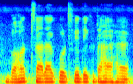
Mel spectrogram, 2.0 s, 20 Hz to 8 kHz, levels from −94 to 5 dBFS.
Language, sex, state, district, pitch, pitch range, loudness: Hindi, male, Bihar, Patna, 110 Hz, 110-115 Hz, -14 LUFS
